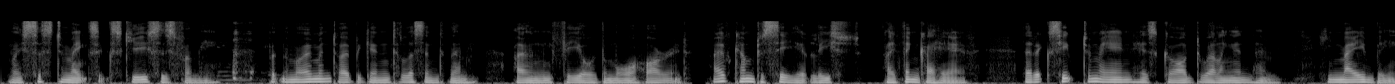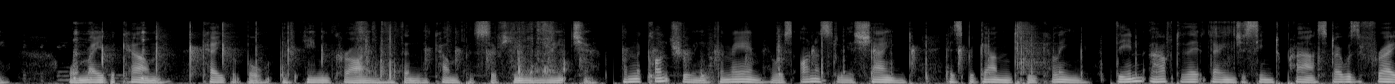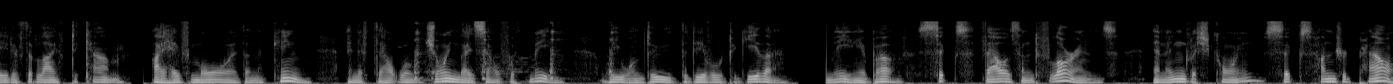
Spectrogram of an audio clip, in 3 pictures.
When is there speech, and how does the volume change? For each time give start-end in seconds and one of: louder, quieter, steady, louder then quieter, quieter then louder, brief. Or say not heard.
0.0-41.7 steady.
